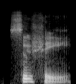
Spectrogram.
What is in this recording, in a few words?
"sushi", American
